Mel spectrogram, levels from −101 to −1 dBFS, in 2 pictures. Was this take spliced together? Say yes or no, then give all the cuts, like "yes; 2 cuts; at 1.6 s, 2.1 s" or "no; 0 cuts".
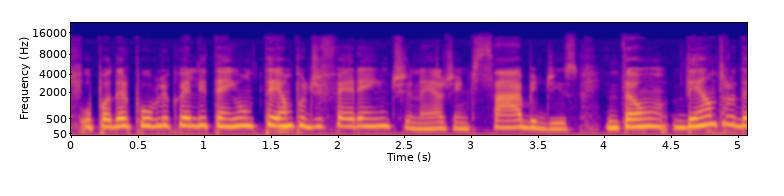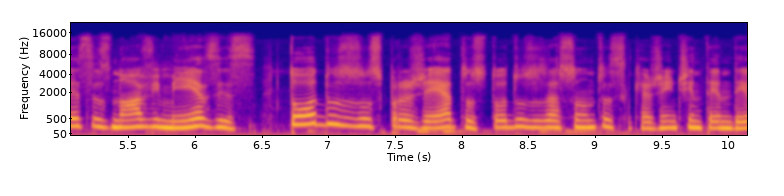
no; 0 cuts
